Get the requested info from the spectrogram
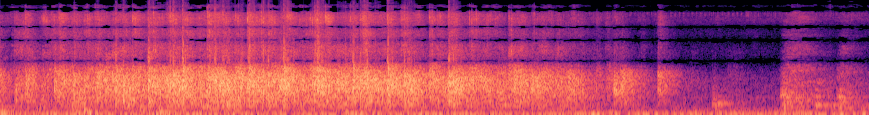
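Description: Audience applause, a dense patter of many hands clapping that swells in the first second and dies away after about five seconds.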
